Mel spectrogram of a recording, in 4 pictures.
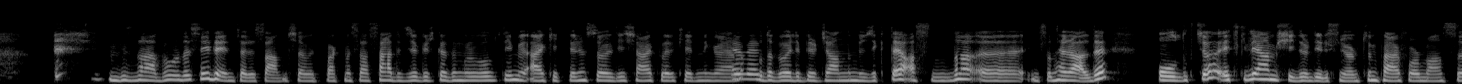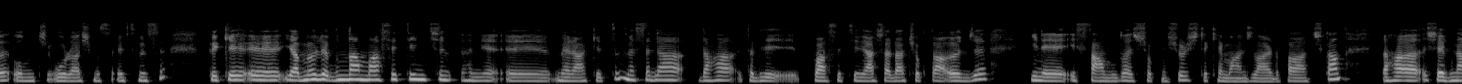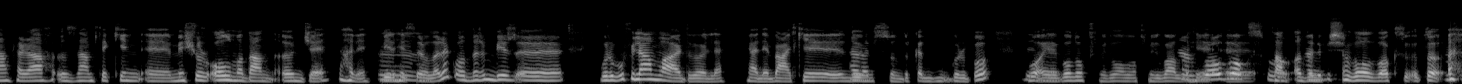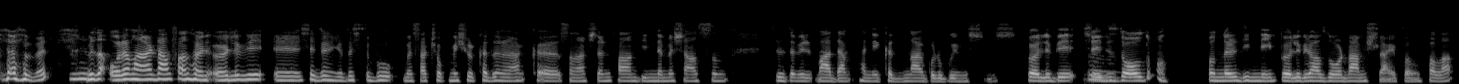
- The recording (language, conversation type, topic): Turkish, podcast, Canlı müzik deneyimleri müzik zevkini nasıl etkiler?
- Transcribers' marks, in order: unintelligible speech; laughing while speaking: "hani"; tapping; chuckle; laughing while speaking: "falan hani"; chuckle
